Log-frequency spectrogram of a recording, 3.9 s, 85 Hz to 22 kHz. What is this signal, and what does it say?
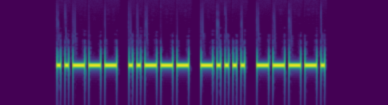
Morse code, heard as a keyed tone, about 30 wpm, 700 Hz. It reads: 2269
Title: Numbers - 4-Digit 30wpm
